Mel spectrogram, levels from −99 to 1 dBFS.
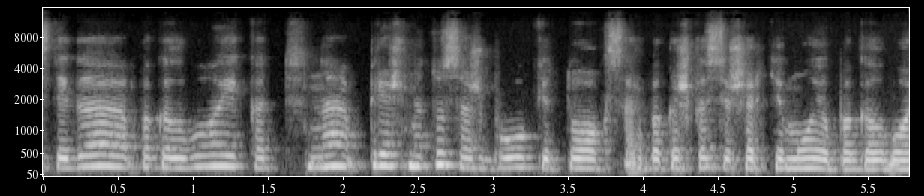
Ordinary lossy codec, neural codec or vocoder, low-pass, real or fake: AAC, 64 kbps; none; 14.4 kHz; real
